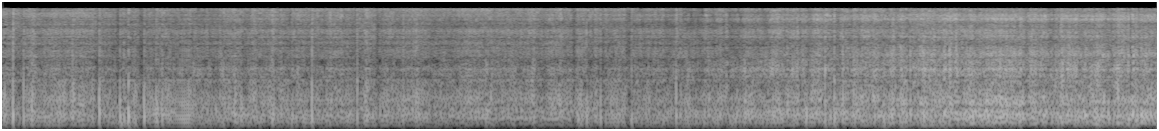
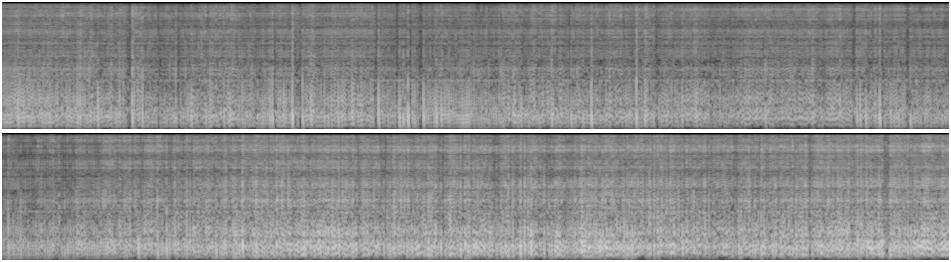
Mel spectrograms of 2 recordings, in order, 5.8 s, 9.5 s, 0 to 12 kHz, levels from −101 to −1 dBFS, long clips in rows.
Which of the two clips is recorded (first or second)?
second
